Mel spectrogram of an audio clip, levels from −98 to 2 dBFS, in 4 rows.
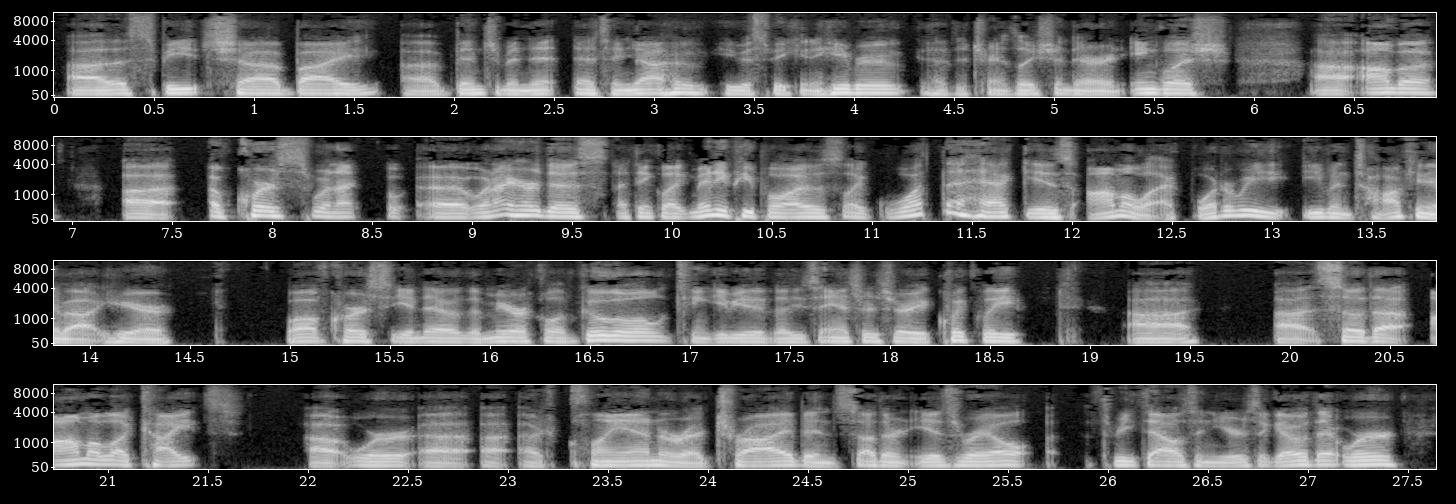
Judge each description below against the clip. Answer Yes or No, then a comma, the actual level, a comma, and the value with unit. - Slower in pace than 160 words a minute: No, average, 200 wpm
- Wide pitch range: No, average, 3.3 semitones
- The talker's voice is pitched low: Yes, low, 105 Hz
